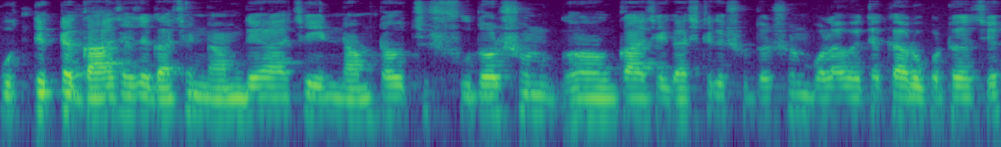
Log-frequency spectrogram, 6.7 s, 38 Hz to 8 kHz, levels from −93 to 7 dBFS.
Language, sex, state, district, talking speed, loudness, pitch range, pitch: Bengali, male, West Bengal, Kolkata, 190 wpm, -21 LUFS, 115-120 Hz, 115 Hz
